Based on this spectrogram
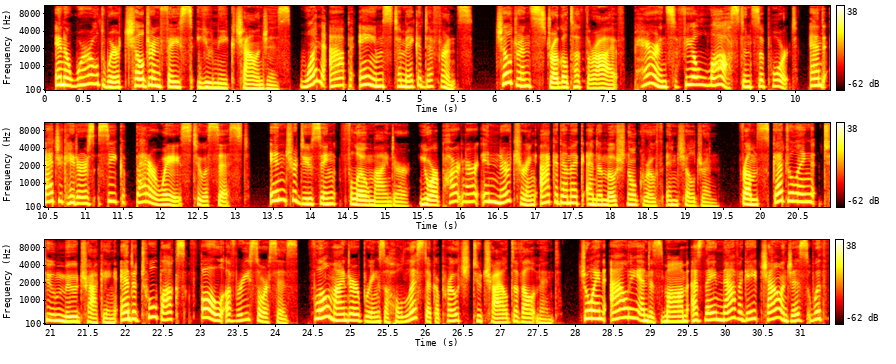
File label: Voiceover; Flowminder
